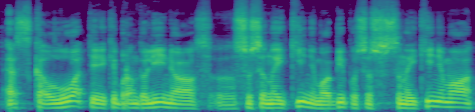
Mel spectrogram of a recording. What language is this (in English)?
Lithuanian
